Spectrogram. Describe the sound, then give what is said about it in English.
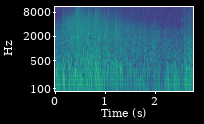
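A heavy roll of thunder from a lightning strike rumbles loudly and continuously, deep and booming, with a faint hiss of rain beneath it and no voices. “Far above, another eye of God opened, and my bodies did cower as fire lit up the face of the waters and lightning shot down into the depths.”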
